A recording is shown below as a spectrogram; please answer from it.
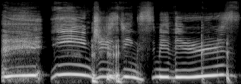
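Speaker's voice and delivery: high cartoon-style voice. Repeating the Mister Burns impression for the others: Mister Burns impression. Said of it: "The Smithers isn't bad".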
